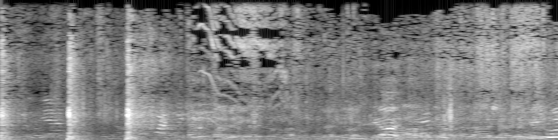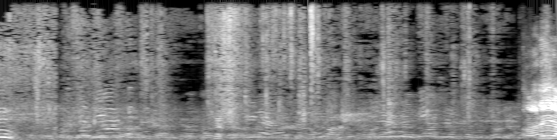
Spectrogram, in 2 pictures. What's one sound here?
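Several men talk at once nearby outdoors.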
